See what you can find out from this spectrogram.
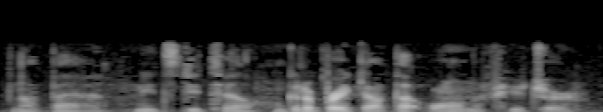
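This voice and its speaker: Low-voiced man muttering through a VR tutorial. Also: fast, highs cut off, slight background noise. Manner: relaxed, thinking aloud, muttering asides. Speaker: VR building tutorial creator. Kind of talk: casual tutorial while building in VR.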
